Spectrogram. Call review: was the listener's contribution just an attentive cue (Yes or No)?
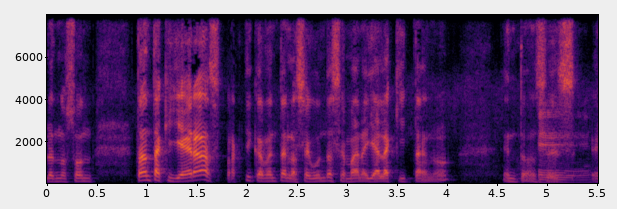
Yes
